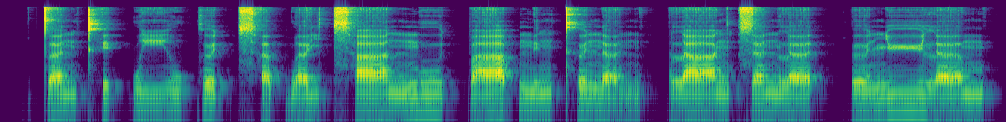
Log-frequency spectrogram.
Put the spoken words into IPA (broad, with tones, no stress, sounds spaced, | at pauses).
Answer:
t̪ ɐ˨˩ n kʰ ɪ˧ k̚ w iː˨˧ w k ɵ˥ t̚ t͡sʰ ɐ˧ p̚ w ɐ˨ j t͡sʰ aː˨ n n̪ uː˥ t̚ p aː˨˥ p̚ n̪ ɪ˨˧ ŋ t̪ʰ ɵ˥ n ɐ˨˩ n | l aː˨ ŋ t͡s ɐ˧ n l ɐ˧ t̚ | ɵ˨˧ n yː˥ l ɐ˨ m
